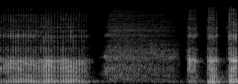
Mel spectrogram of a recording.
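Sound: voice imitating snoring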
